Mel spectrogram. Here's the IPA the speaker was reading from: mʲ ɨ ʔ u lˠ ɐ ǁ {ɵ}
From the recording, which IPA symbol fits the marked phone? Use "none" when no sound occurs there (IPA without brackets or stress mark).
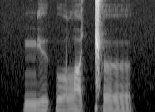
ɵ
